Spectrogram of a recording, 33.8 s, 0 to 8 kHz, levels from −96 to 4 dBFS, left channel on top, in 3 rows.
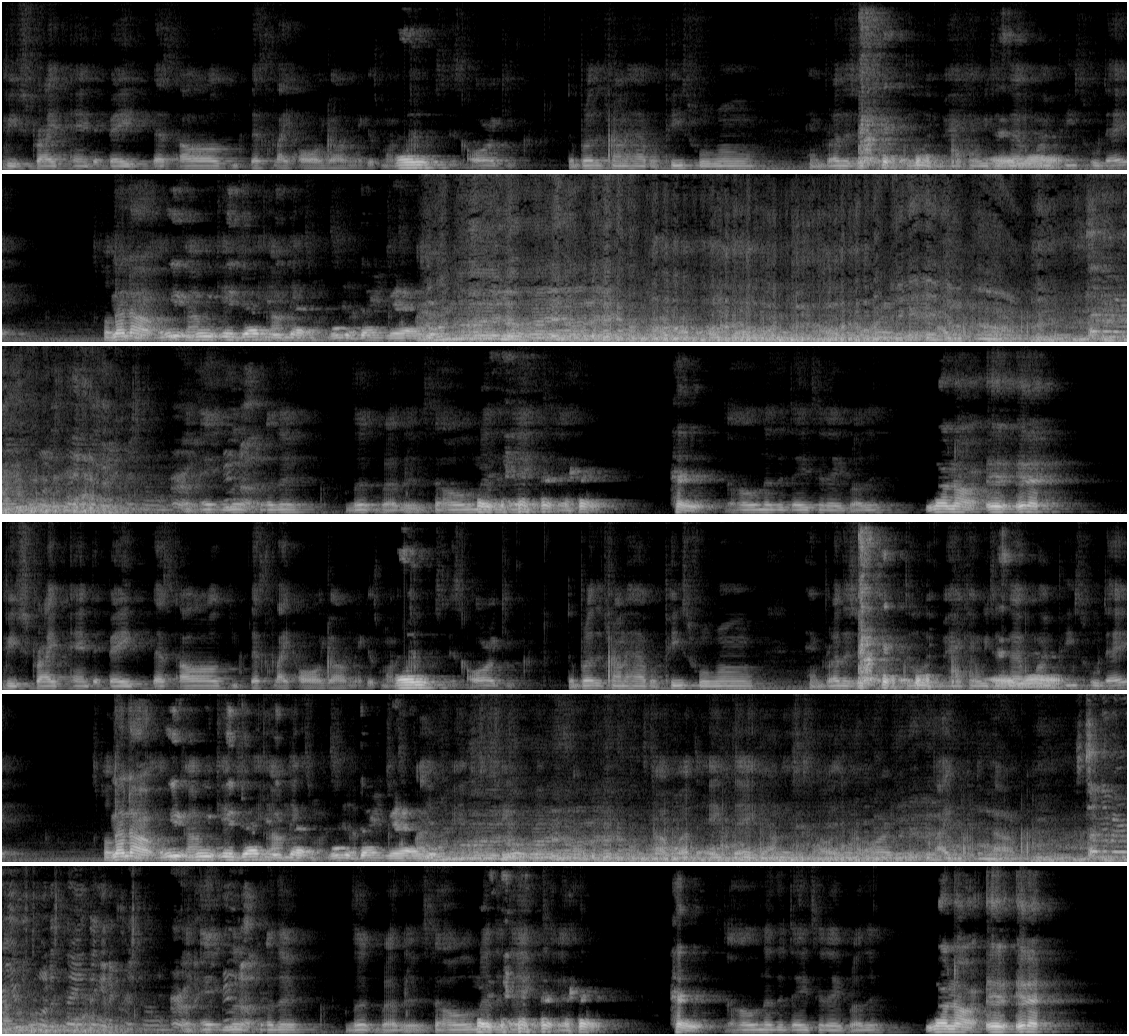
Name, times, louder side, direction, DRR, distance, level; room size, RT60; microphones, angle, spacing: voice 1, 0.0-4.3 4.6-5.1 5.7-7.5 8.0-11.3 12.3-17.2 17.6-22.1 22.5-23.1 24.3-25.5 25.9-28.3 29.7-31.3, right 2 dB, 35° right, 4 dB, 1.1 m, -38 dB
voice 2, 3.9-4.3 8.6-9.3 9.9-10.6 12.3-15.6 27.2-28.5 29.2-29.5 31.7-32.9, right 4 dB, 70° right, 9 dB, 0.9 m, -27 dB
sound 1, 7.1-24.6, equal, 5° left, 5.1 m, -59 dB
sound 2, 15.4-24.0, left 3 dB, 80° left, 0.9 m, -33 dB
voice 3, 22.0-25.0, right 1 dB, 50° right, 5 dB, 4.0 m, -39 dB
27.0 x 9.9 x 9.8 m, 0.80 s
head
